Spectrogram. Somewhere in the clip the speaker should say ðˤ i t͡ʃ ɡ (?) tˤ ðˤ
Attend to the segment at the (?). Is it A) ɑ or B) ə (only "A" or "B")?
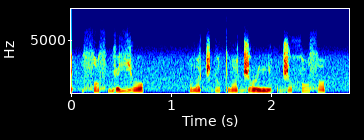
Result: A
